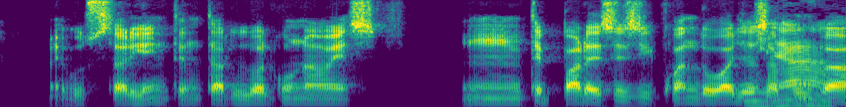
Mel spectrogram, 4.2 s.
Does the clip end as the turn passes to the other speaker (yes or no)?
no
